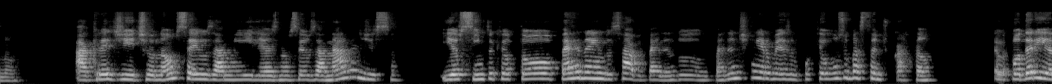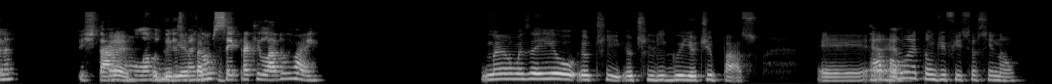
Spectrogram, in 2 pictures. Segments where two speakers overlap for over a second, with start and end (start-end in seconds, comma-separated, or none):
11.6-12.8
